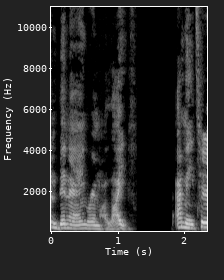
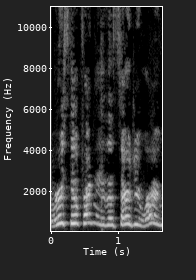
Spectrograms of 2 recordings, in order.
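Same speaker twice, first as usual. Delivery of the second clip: excited yell; 12 semitones higher than usual. Retold or imitated. Staff telling mom after surgery, excited yelling. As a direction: shout it with relief and joy. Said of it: "We're, like, yelling and excited".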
